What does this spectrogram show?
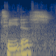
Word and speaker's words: Tidus: far as I'm aware, canonically, through other voiced work, it's pronounced Tidus, but they never actually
